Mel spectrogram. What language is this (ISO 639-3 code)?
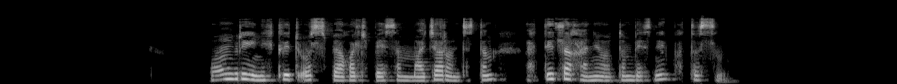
mon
